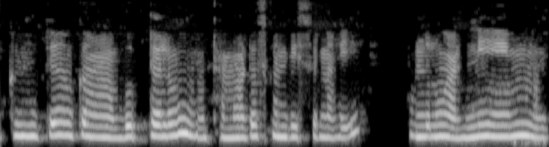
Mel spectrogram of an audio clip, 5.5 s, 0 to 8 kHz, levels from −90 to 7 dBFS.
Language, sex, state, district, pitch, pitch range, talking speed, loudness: Telugu, female, Telangana, Karimnagar, 225 Hz, 210-240 Hz, 85 wpm, -17 LUFS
